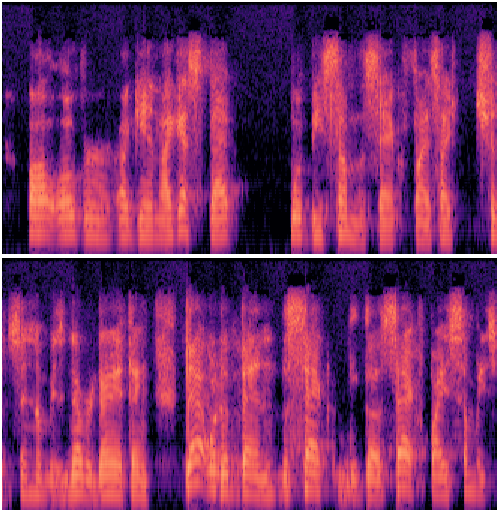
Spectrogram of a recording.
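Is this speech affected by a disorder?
Yes: stuttering; lifelong stutter attributed to tongue-tie, multiple sclerosis worsened speech, HSCT almost five years ago; still stutters a lot, gradual improvement since HSCT; never able to speak well, once unable to carry conversation; here repeated sounds.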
